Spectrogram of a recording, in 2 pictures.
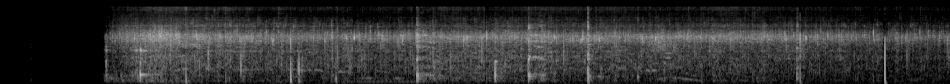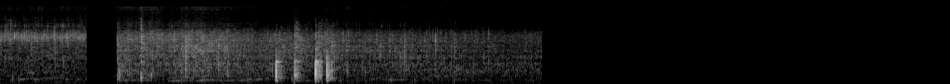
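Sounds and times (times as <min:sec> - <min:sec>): metal spatula scraping pan: 0:01.1 - 0:08.4, 0:10.7 - 0:12.9
onions sizzling in hot oil: 0:01.1 - 0:14.9.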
